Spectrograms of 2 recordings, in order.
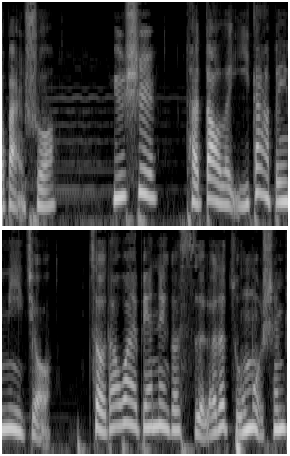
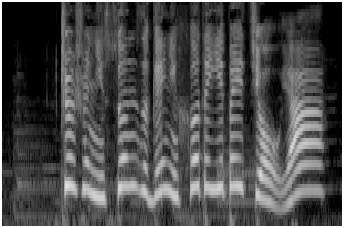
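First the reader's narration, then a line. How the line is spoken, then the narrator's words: Shouting again. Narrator (Chinese): 他又把这话喊了一遍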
